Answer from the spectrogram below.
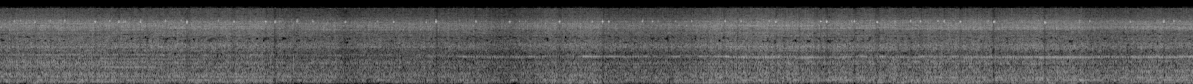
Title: Chrysler Concorde belt squeal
